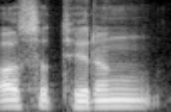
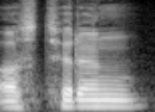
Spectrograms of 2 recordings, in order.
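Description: The two takes are said the same way.

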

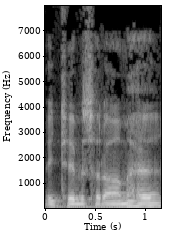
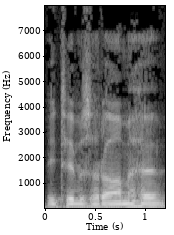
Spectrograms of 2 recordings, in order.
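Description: Both takes have the same delivery.

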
